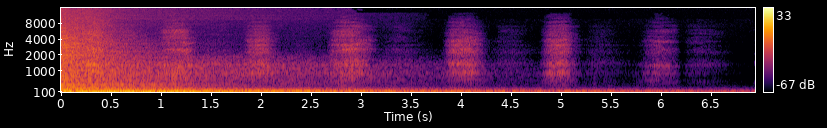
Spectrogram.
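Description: A man gasps and breathes heavily.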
